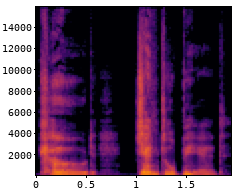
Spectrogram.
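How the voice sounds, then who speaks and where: Lady doing a dramatic young pirate guy from a story, excitable, easily exasperated, voice jumps all over. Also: medium pitch, drawn-out words, creaky, no room sound, clean studio sound, full character voice. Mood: bursting excitement. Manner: dramatic, emphatic outbursts.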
